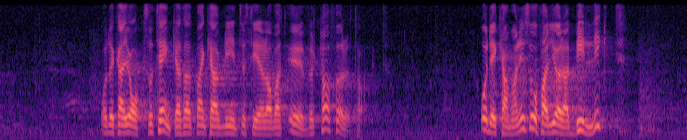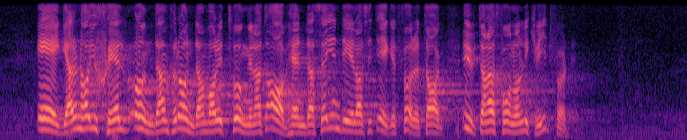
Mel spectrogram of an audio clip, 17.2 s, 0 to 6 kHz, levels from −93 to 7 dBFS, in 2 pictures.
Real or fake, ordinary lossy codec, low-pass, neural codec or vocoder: real; none; 5.4 kHz; none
